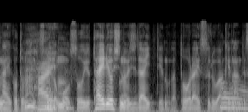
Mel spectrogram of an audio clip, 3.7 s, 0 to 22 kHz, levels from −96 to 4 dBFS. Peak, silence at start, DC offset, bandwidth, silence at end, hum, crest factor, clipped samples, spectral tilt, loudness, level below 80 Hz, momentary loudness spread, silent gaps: -8 dBFS; 0 s; under 0.1%; 10 kHz; 0 s; none; 18 dB; under 0.1%; -5.5 dB/octave; -26 LUFS; -44 dBFS; 12 LU; none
